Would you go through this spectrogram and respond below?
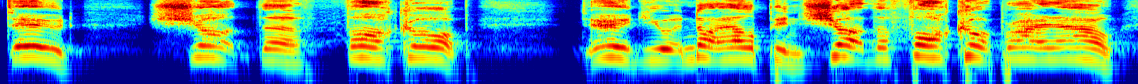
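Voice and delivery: high, strained retold outburst; drawn-out, high-pitched mock yell; exasperated yelling. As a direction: re-enact telling a panicking friend off. Snapping at screaming friend, retold.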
